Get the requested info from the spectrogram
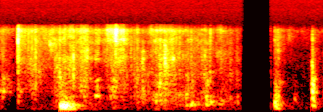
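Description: Faint rustling and bumping, with one dull thump about half a second in.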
